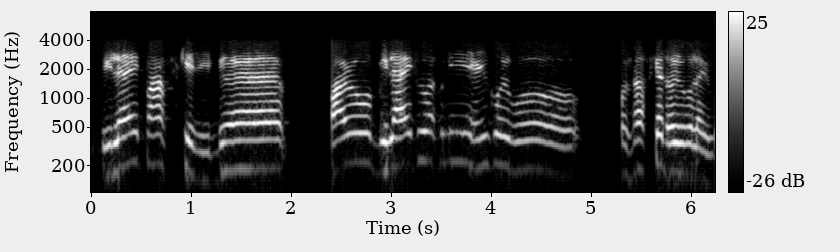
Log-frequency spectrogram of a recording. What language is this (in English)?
Assamese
